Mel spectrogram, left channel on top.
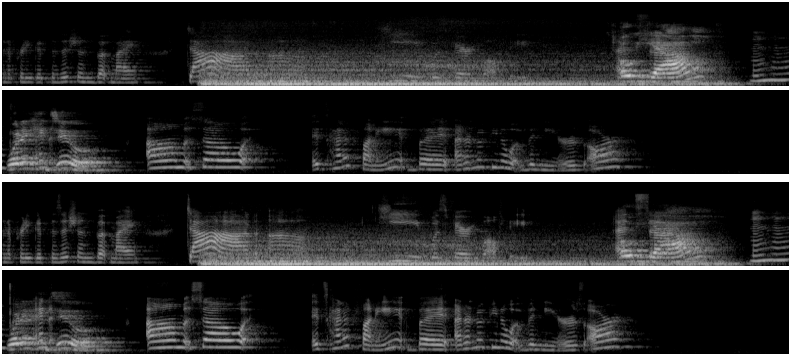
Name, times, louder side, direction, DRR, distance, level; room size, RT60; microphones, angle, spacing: voice 1, 0.0-3.3 3.8-5.3 6.1-6.7 7.5-7.9 8.2-8.4 9.3-10.4 11.0-14.1, right 4 dB, 85° right, 10 dB, 1.4 m, -34 dB
sound 1, 2.0-7.2, equal, 30° left, 2.5 m, -27 dB
voice 2, 6.2-7.0 7.9-8.9, left 2 dB, 55° left, 4 dB, 2.4 m, -24 dB
21.5 x 13.0 x 4.9 m, 0.70 s
head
